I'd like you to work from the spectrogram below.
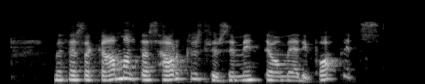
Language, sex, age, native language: Icelandic, female, 50-59, Icelandic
